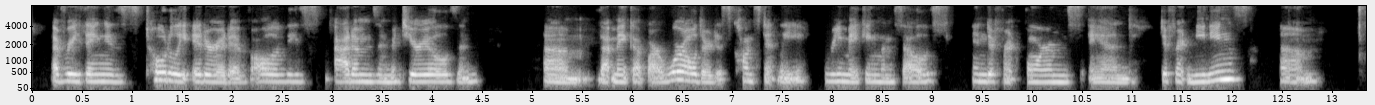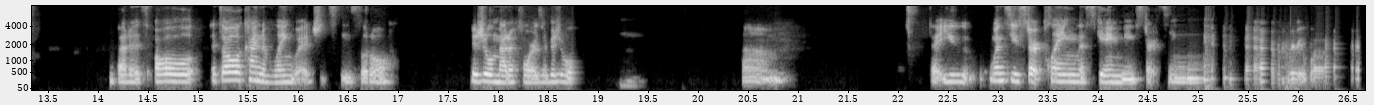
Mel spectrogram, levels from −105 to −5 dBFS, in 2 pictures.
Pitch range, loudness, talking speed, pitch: 205-240 Hz, -24 LUFS, 135 wpm, 215 Hz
